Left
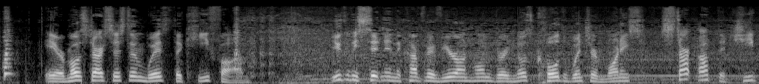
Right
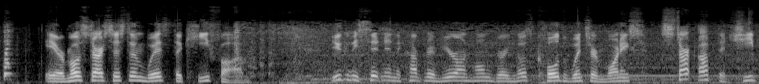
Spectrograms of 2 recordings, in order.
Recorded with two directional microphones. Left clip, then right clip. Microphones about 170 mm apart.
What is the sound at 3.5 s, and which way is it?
Speech, 45° left (ahead or behind).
